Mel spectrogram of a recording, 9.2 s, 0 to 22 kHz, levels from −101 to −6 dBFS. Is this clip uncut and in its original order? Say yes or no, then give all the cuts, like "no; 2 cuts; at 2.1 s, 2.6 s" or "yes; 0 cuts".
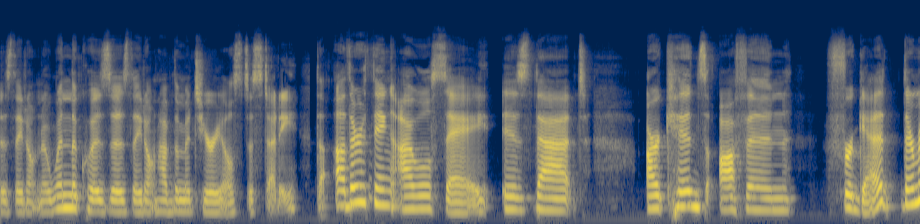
no; 1 cut; at 3.1 s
